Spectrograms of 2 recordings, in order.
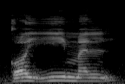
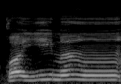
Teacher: Nampak dia memasukkan tanwin dalam lam. Jadi kena baca qayyimal. · Kalau tanwin tu dengan lam, idgham tanpa dengung.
